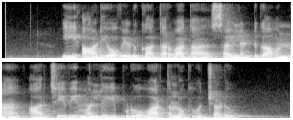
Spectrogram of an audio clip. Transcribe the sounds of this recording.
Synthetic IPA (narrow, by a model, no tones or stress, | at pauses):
iːʔaːɽijo̞ːʋeːɽukɐt̪ɐɾʋaːt̪ɐsɐjleɳʈɡaːunːɐaːɾd͡ʒiːʋiːmɐɭːiːpːuɽuʋaːɾt̪ɐlo̞ːkiʋɐt͡ʃːaːɽu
